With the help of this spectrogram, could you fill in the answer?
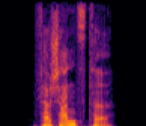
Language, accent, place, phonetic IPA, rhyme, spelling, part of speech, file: German, Germany, Berlin, [fɛɐ̯ˈʃant͡stə], -ant͡stə, verschanzte, adjective / verb, De-verschanzte.ogg
- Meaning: inflection of verschanzen: 1. first/third-person singular preterite 2. first/third-person singular subjunctive II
